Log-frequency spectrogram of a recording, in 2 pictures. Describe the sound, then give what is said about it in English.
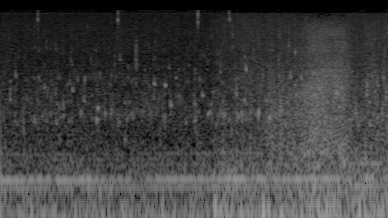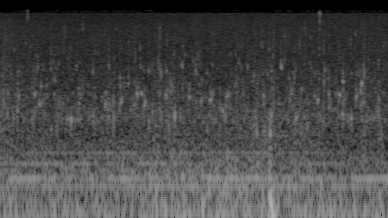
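A bubbling brook in wild Greenland gives a faint, continuous rushing babble of water that stays steady and even throughout. “So that's the sound of a bubbling brook on Greenland.”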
